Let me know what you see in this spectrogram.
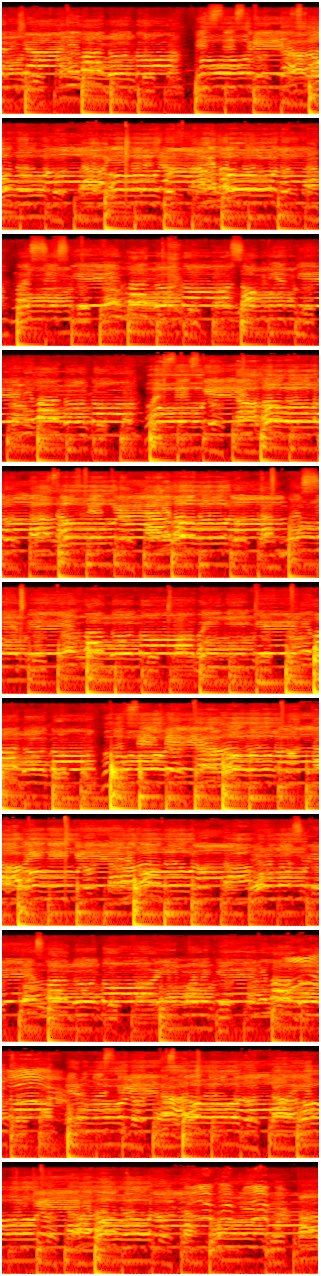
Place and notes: Lithuania - TU GERVAL, LADUTO (KETURINĖ)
